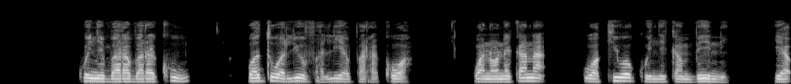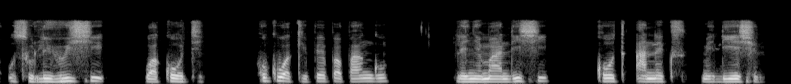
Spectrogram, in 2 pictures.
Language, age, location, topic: Swahili, 36-49, Nakuru, government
